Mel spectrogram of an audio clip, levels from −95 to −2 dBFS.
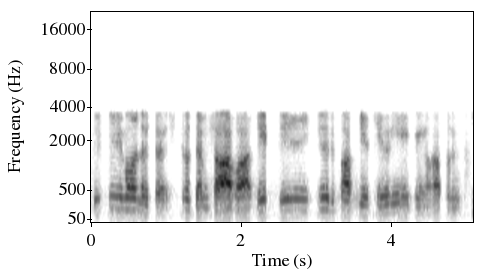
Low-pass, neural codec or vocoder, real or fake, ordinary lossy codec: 3.6 kHz; codec, 24 kHz, 0.9 kbps, WavTokenizer, medium music audio release; fake; none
